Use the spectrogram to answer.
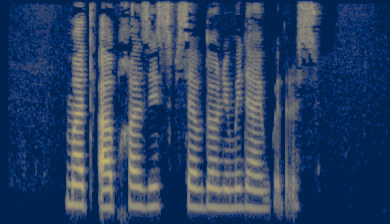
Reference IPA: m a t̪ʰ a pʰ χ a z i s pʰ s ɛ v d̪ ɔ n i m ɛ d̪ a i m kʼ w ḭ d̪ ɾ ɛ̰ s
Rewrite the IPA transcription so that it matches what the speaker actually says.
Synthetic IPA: m a t̪ʰ a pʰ χ a z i s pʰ s ɛ v d̪ ɔ n i m i d̪ a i m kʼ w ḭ d̪ ɾ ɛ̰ s

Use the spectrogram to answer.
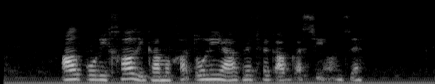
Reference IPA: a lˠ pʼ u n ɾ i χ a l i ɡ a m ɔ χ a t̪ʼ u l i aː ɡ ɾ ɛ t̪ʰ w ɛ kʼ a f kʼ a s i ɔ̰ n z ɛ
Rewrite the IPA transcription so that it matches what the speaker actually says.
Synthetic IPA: a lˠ pʼ u ɾ i χ a l i ɡ a m ɔ χ a t̪ʼ u l i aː ɡ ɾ ɛ t̪ʰ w ɛ kʼ a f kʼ a s i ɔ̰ n z ɛ

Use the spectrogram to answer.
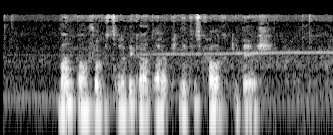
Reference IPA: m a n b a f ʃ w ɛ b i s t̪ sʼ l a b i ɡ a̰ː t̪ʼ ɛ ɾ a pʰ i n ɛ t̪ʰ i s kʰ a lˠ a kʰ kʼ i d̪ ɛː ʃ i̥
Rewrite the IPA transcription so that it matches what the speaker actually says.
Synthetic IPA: m a n b a f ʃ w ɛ b i s t̪ sʼ l ɛ b i ɡ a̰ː t̪ʼ a ɾ a pʰ i n ɛ t̪ʰ i s kʰ a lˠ a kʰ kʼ i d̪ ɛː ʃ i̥

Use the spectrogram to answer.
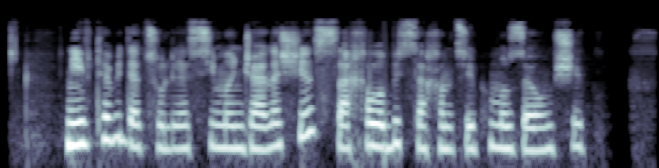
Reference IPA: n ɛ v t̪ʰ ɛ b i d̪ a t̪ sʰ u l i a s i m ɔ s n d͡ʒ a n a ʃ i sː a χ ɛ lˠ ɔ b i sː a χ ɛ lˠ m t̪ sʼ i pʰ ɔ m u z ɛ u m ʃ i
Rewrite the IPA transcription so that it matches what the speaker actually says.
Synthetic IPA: n i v t̪ʰ ɛ b i d̪ a t̪ sʰ u l i a s i m ɔ n d͡ʒ a n a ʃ i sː a χ ɛ lˠ ɔ b i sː a χ ɛ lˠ m t̪ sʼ i pʰ ɔ m u z ɛ u m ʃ i

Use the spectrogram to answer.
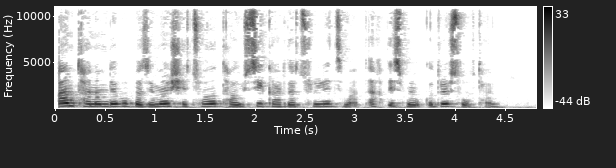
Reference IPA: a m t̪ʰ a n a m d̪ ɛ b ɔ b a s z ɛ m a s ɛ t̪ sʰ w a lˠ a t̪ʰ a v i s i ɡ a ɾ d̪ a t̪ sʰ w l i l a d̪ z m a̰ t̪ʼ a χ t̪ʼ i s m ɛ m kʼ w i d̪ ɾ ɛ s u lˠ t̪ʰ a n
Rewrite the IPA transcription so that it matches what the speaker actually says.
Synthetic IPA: a m t̪ʰ a n a m d̪ ɛ b ɔ b a z ɛ m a ʃ ɛ t̪ sʰ w a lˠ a t̪ʰ a v i s i ɡ a ɾ d̪ a t̪ sʰ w l i l i d̪ z m a̰ t̪ʼ a χ t̪ʼ i s m ɛ m kʼ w i d̪ ɾ ɛ s u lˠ t̪ʰ a n

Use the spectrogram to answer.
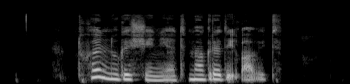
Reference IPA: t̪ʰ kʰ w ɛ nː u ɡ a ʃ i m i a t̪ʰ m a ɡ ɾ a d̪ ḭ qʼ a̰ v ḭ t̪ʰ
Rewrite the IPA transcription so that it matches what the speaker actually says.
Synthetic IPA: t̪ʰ kʰ w ɛ nː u ɡ ɛ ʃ i n i a t̪ʰ m a ɡ ɾ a d̪ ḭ qʼ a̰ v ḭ t̪ʰ

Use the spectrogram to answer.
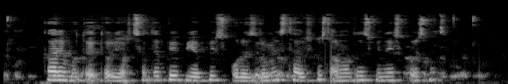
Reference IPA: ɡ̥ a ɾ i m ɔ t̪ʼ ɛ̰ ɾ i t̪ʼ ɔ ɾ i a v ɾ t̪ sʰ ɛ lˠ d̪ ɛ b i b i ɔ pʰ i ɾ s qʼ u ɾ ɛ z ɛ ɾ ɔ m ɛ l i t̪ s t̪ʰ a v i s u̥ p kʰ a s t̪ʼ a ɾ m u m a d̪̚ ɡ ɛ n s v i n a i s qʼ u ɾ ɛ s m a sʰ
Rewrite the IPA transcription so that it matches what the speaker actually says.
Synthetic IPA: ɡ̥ a ɾ ɛ m ɔ t̪ʼ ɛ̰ ɾ i t̪ʼ ɔ ɾ i a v ɾ t̪ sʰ ɛ lˠ d̪ ɛ b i b i ɔ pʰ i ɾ s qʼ u ɾ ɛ z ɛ ɾ ɔ m ɛ l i t̪ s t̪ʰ a v i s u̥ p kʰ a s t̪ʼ a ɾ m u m a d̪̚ ɡ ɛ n s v i n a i s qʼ u ɾ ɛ s m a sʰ

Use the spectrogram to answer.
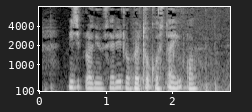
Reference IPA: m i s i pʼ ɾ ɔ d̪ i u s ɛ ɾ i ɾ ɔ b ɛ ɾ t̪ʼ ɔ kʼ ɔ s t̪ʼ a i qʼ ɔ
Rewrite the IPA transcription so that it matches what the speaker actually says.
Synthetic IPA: m i s i pʼ ɾ ɔ d̪ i u s ɛ ɾ i ɾ ɔ b ɛ ɾ t̪ʼ ɔ kʼ ɔ s t̪ʼ a i qʼ ɔ

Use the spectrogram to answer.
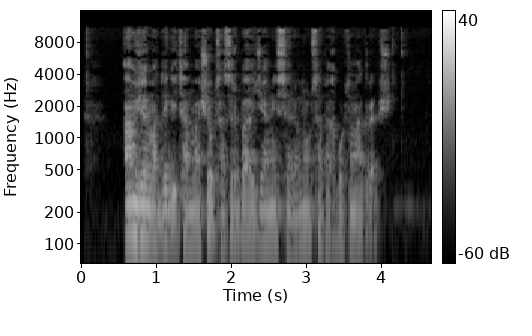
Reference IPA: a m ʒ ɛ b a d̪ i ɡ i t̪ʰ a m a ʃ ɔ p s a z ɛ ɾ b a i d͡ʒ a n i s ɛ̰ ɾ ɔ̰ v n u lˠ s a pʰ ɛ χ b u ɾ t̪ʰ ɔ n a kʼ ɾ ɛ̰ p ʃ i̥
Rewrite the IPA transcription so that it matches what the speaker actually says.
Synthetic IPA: a m ʒ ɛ m a d̪ i ɡ i t̪ʰ a m a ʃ ɔ p s a z ɛ ɾ b a i d͡ʒ a n i s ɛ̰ ɾ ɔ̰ v n u lˠ s a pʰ ɛ χ b u ɾ t̪ʰ ɔ n a kʼ ɾ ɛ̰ p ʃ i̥

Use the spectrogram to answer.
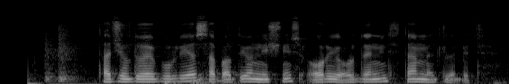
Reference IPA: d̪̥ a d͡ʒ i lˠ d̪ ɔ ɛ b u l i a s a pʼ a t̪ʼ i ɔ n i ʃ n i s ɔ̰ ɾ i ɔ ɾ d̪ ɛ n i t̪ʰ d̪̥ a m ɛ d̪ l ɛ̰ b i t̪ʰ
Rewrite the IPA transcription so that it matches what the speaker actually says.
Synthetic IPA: d̪̥ a d͡ʒ i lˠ d̪ ɔ ɛ b u l i a s a pʼ a t̪ʼ i ɔ n i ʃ n i s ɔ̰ ɾ i ɔ ɾ d̪ ɛ n i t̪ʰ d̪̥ a m ɛ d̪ l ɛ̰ b i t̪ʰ

